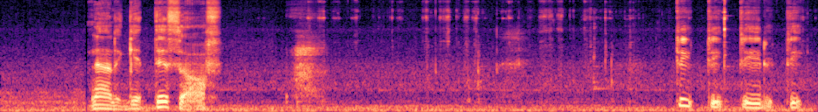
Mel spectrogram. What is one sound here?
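A metal brake part rattles and clinks as it is wiggled by hand.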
